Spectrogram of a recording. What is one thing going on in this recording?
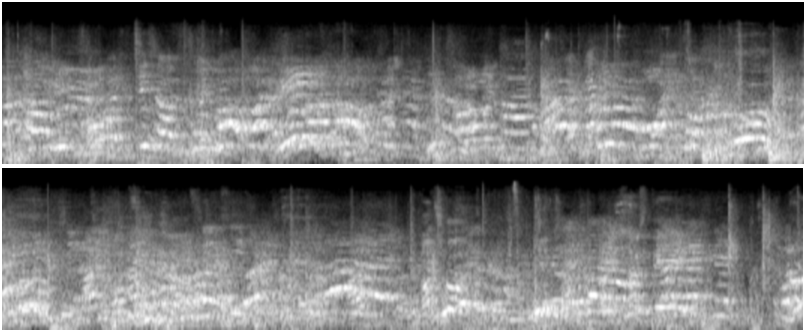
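A ping-pong ball clicks against paddles and a table.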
